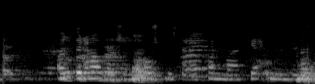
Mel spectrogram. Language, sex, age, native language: Icelandic, female, 13, Icelandic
